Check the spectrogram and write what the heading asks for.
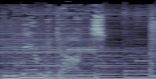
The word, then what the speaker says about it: Myrmidon: What are these Myrmidons? Thank you for pronouncing it like Myrmidon.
